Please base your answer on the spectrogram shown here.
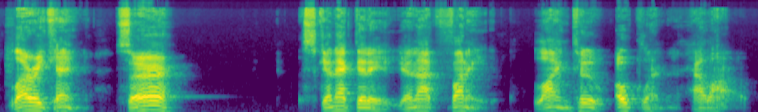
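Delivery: loud, high call-in host impression; Larry King. Host taking calls on line two, Larry King impression. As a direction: bark it like a talk host taking callers. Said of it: "It's my Larry King".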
